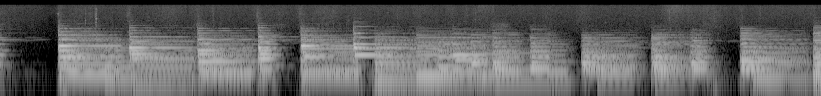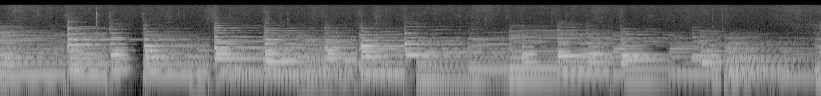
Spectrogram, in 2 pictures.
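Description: Grand piano played in block-chord style: low left-hand chords on the strong beats and full chords under the right-hand melody, held with the sustain pedal. After a brief pause at the start, chords are struck about once a second, with a few short breaks.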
